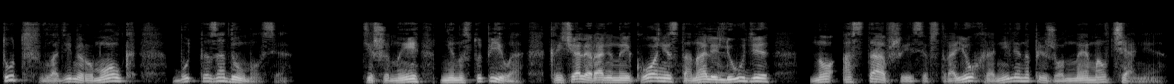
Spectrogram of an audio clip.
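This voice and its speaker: A man narrating an audiobook with a lively, dramatic reading. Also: fairly low pitch, normal speed, husky, no echo, highs cut off.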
